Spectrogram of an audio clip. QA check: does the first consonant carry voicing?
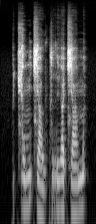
no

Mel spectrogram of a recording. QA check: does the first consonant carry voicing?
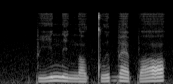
no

